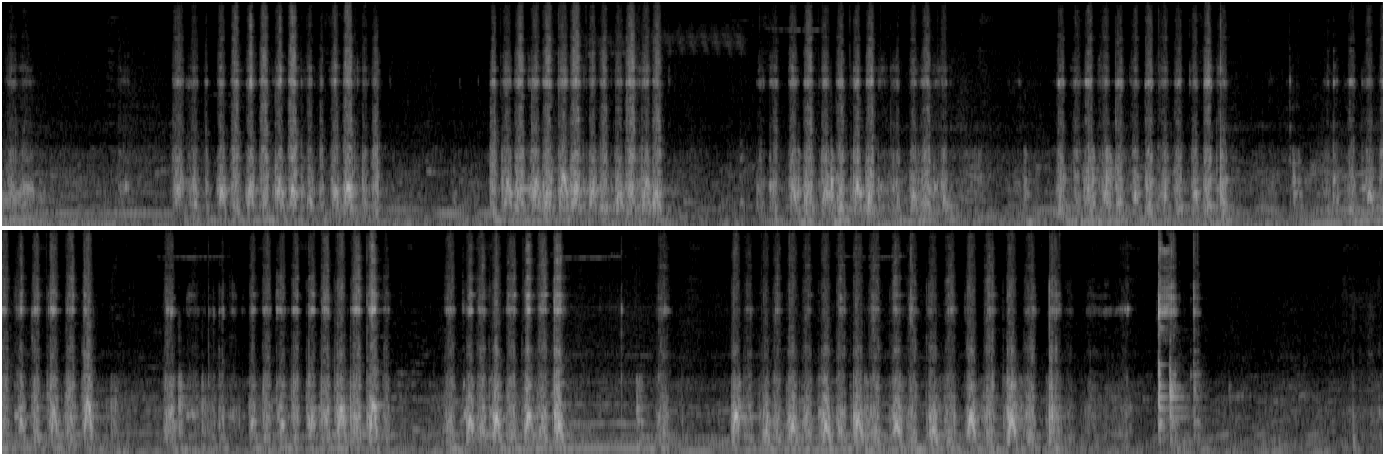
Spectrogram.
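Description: A thin saw blade is drawn back and forth through the hard shell of a green calabash gourd, cutting a lid round its top. The rasping strokes come fast, in about ten short spells with brief pauses between, and there is a sharp click near the end.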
